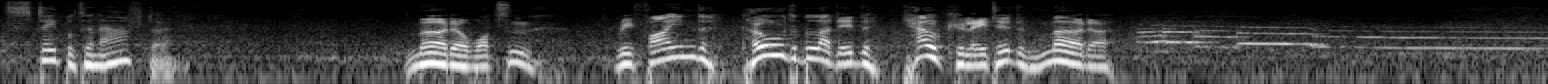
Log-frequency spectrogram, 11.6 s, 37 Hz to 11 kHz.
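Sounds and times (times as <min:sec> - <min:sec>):
speech: 0:00.3 - 0:01.5, 0:03.0 - 0:08.4
hound howling: 0:08.5 - 0:11.5.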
